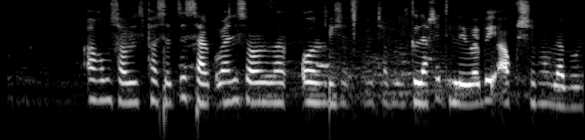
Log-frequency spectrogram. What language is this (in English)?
Georgian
